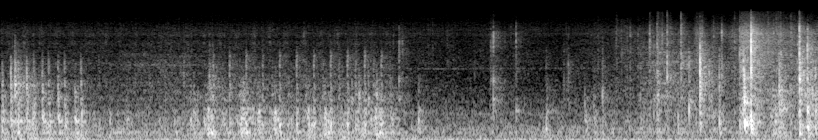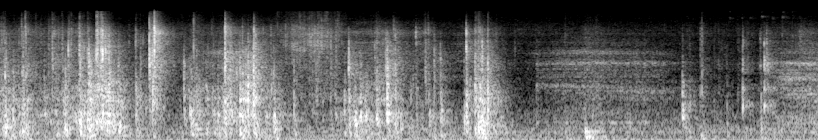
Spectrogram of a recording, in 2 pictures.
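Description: Faint pouring of granulated sweetener from a plastic pouch into a stainless steel bowl, then several seconds of plastic pouch crinkling and light clicks as it is handled and put down.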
